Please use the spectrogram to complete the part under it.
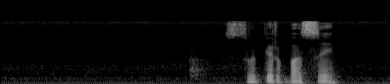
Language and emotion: Russian, neutral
